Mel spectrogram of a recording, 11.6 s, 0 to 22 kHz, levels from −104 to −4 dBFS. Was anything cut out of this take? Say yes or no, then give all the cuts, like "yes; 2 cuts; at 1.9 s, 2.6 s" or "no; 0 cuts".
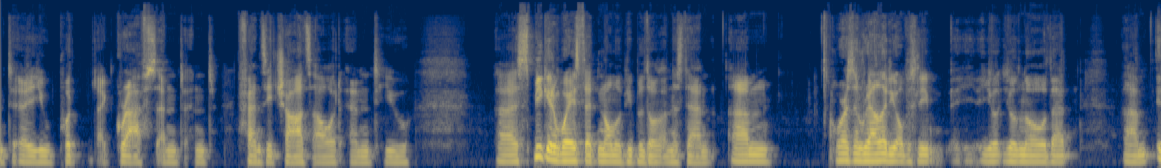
no; 0 cuts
